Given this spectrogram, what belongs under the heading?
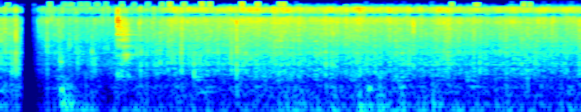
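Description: Ground masala paste goes into a hot tempering of cumin and fried curry leaves over a wood-fired stove. A brief hush gives way to a sharp hit, then a loud, even sizzle continues close by with no voices.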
